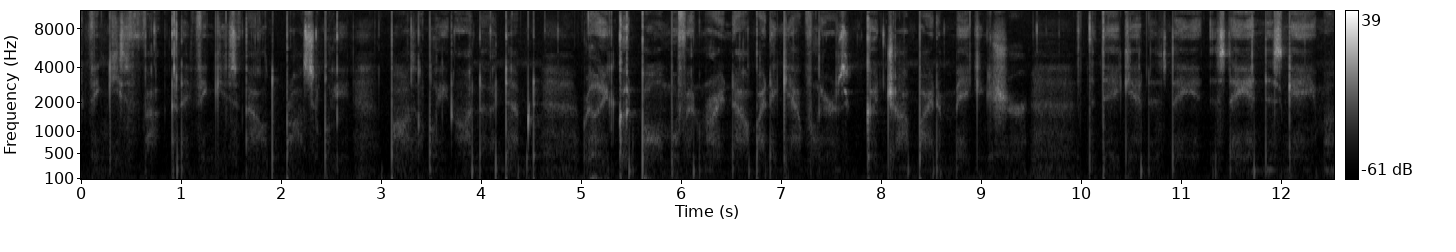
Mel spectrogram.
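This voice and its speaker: Whispered words come at a moderate speed. There is noticeable noise behind them. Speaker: ASMR creator. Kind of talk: ASMR sports commentary.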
